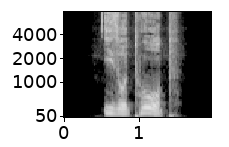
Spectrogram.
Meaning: isotope (atoms of the same element having a different number of neutrons)
- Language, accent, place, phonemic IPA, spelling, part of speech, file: German, Germany, Berlin, /izoˈtoːp/, Isotop, noun, De-Isotop.ogg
